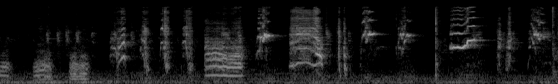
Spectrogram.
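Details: Javan myna (jalak kebo) song used as a training recording for young birds, played every morning. A rapid string of harsh, raspy squawks and clicking chatter mixed with short, sharp whistles, some rising, about a dozen bursts in under six seconds.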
